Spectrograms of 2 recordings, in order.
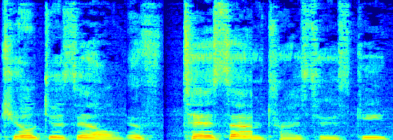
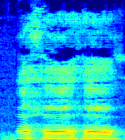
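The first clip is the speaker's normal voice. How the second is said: a retold mocking ha ha ha, pitched up and louder; imitated mocking laugh; 5 semitones higher, 5 dB louder than usual. Officer laughing at grandmother's complaint, imitated mocking laugh. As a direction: mimic his jeering laugh, a bit higher and louder. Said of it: "And then he starts laughing".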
